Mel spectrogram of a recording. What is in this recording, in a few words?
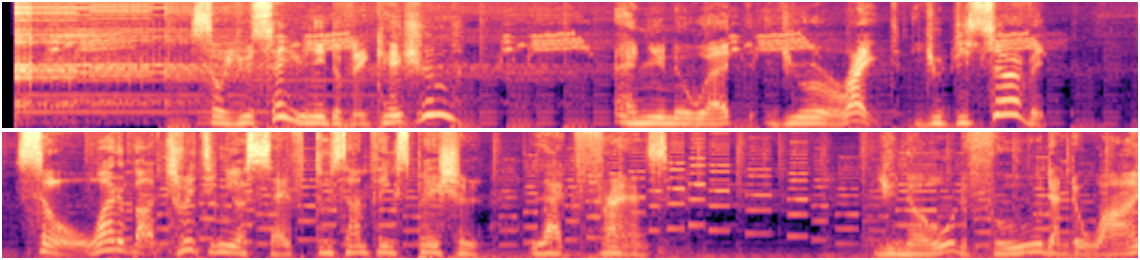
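English French accent, male voice over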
